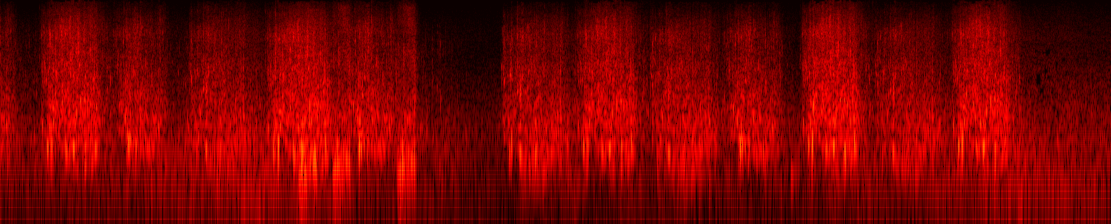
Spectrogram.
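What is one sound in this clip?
Water splashes in bursts with each swimming stroke.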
